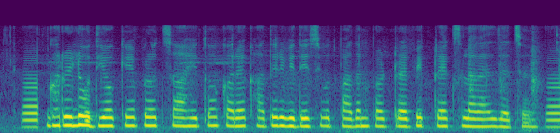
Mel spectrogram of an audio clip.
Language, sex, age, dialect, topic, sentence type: Maithili, female, 18-24, Eastern / Thethi, banking, statement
